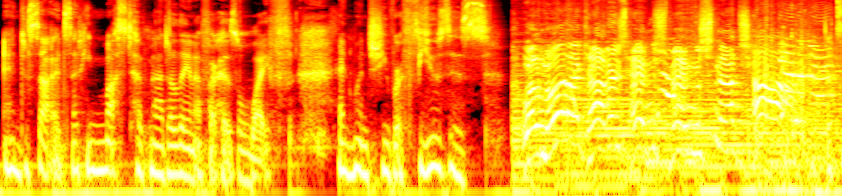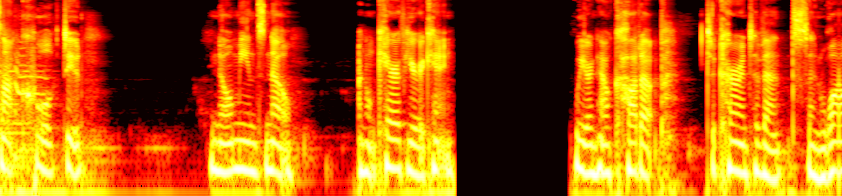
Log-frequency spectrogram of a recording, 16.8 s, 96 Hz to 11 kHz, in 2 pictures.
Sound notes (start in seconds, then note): 6.4 Madalena, distant screaming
